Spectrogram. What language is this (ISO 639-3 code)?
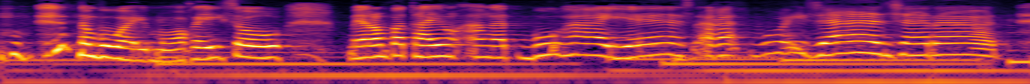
fil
